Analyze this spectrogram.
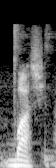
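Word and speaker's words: Basia: Me da mucho placer presentarte a Bacha. Bacha se escribe con B y con S. Czechelewska con T. Czechelewska. Ahí te lo dejo. Olvídate del apellido. Bacha.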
